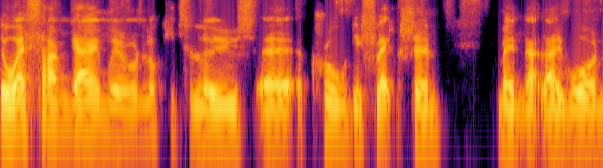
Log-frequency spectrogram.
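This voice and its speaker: Over a quiet background, a man with a Birmingham accent and a medium pitch talks at a moderate pace in monotone, flat intonation. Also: dry, close sound with no echo. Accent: broad Brummie. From Birmingham, England. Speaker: football podcast presenter, fan. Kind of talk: casual chat. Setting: podcast interview.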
